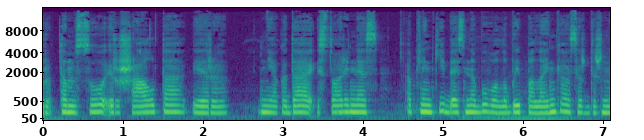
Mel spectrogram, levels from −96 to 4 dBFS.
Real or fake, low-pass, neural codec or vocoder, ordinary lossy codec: fake; 14.4 kHz; vocoder, 48 kHz, 128 mel bands, Vocos; MP3, 64 kbps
